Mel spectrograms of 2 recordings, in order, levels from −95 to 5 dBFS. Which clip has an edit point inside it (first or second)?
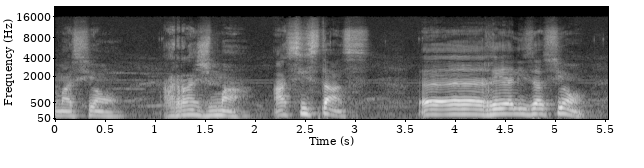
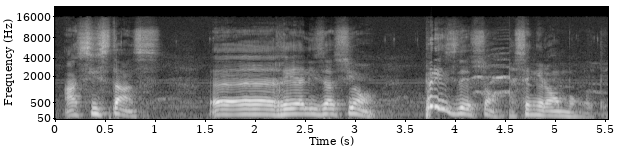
second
